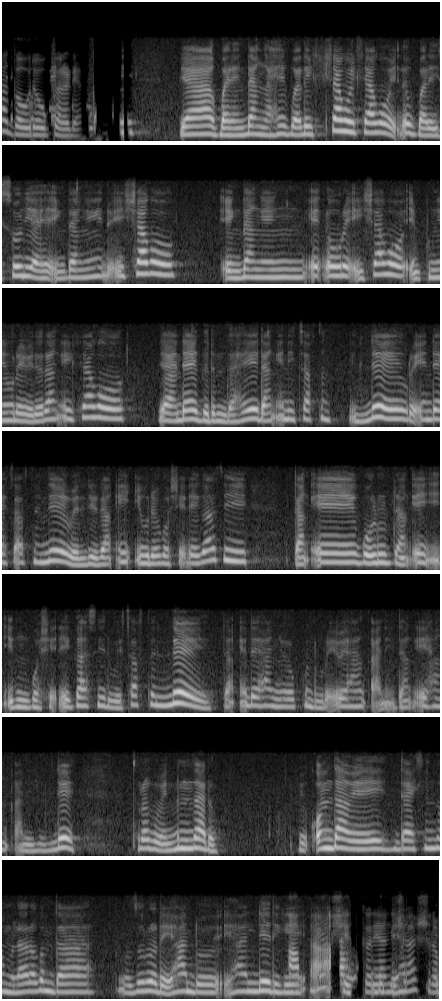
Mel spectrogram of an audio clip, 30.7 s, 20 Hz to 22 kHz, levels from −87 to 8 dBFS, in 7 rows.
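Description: Speech suppressed in double talk runs from 0.0 to 1.33 s. The voice sinks by roughly 40 dB, likely because an echo canceller facing two talkers at once could not tell this talker from loudspeaker echo and turned everything down. Inside that stretch, an echo leak at 0.88 to 0.92 s brings back a faint copy of the voice about 25 dB below it and 403 ms late. That copy is likely residue the far end's canceller failed to remove from its microphone and sent back down the line.

Near the end, a second echo leak from 29.54 to 29.77 s is much stronger, only about 5 dB under the speech, with the same 403 ms delay. That matching delay likely points to the same leaking loudspeaker path. Speech suppressed in double talk then starts at 29.58 s and lasts to the end of the audio, again pulling the voice down by roughly 40 dB, likely as the canceller ducks this talker along with the echo while they overlap. 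Throughout, the band stops at 8 kHz, which fits an Opus call link.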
